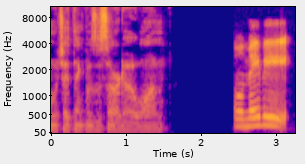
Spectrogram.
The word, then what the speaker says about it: Sardo: But, yeah, I believe this is the first time we meet Sardo, no Mr. Accent on the dough.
